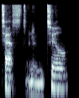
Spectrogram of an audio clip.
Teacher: we did hear the aspirated T at the beginning of words and also stressed words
